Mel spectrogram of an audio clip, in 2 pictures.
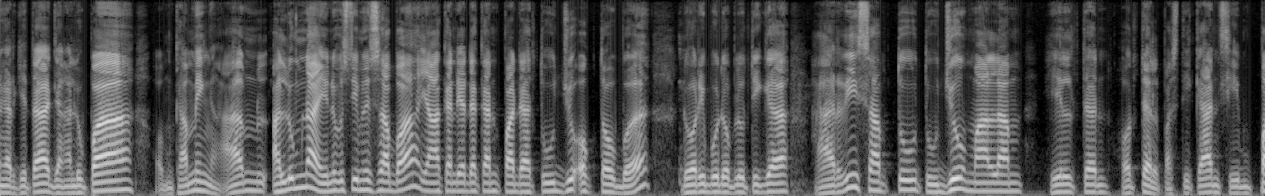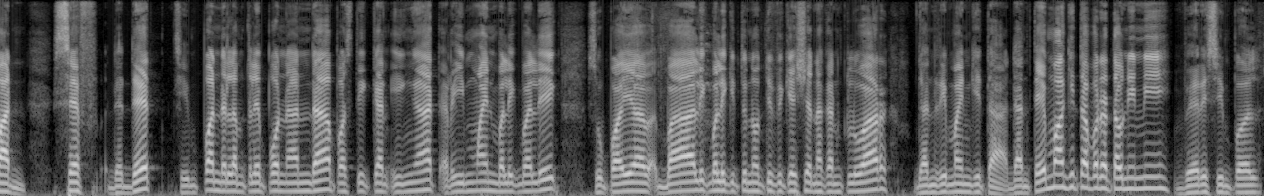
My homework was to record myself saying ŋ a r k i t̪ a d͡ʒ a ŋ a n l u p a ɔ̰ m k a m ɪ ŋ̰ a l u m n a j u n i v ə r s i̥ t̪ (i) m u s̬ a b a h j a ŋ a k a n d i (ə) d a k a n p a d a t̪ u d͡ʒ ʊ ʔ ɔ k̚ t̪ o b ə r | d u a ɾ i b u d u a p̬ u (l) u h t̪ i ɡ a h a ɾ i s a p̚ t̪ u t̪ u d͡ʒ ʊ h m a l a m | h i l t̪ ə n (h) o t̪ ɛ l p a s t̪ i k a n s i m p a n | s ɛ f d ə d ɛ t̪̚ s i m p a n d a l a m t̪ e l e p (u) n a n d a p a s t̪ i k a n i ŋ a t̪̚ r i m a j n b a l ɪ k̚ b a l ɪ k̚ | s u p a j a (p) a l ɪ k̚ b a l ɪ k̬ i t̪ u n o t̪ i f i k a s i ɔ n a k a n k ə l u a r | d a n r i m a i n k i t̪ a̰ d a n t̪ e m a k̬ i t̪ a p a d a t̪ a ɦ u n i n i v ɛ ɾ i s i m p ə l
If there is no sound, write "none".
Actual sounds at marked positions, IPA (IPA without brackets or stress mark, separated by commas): i, a, l, h, ɔ, b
